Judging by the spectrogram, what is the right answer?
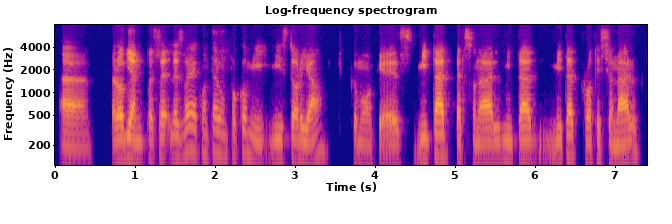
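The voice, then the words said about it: French accent in Spanish. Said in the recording (Spanish): “mi acento francés no, sea tan pronunciado”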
